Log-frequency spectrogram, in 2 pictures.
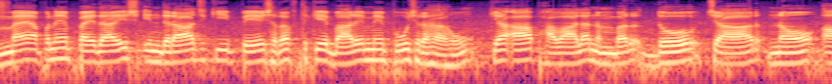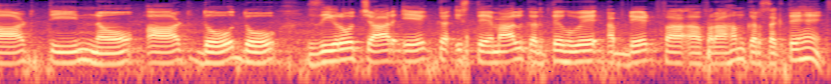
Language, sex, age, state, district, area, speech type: Urdu, male, 18-30, Uttar Pradesh, Saharanpur, urban, read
